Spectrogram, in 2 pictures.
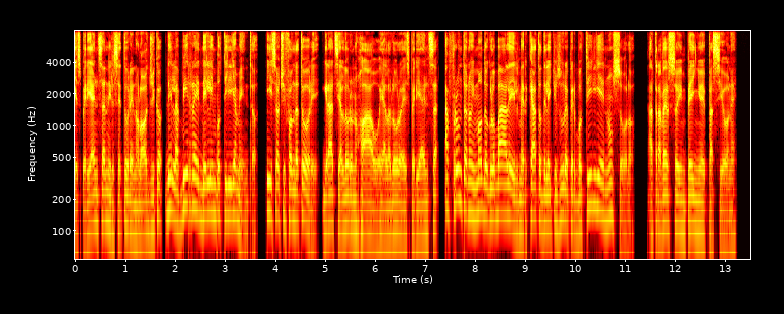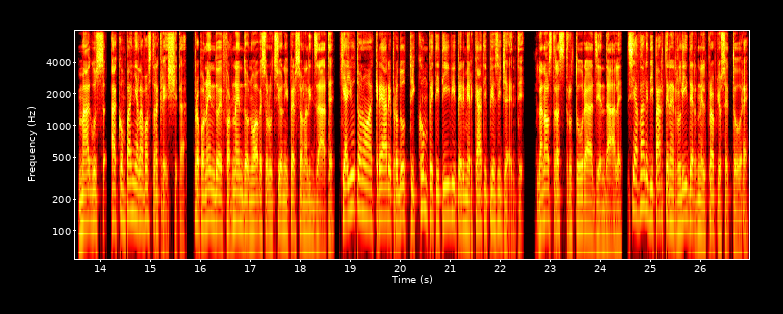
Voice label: italian corporate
